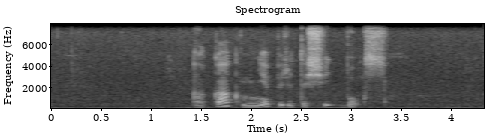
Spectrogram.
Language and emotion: Russian, neutral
